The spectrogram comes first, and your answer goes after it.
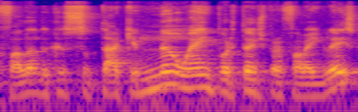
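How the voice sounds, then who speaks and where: A man talks at a fairly quick pace. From Santos, São Paulo, Brazil. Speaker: English teacher, YouTube host. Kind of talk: casual educational chat.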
